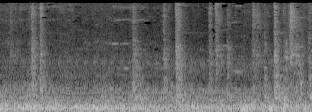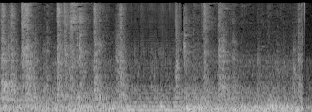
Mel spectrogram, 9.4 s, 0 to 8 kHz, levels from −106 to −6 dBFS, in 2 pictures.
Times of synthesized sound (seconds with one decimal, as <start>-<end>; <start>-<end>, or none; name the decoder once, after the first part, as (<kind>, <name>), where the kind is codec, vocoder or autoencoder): 6.6-7.4 (vocoder, BigVGAN v2)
